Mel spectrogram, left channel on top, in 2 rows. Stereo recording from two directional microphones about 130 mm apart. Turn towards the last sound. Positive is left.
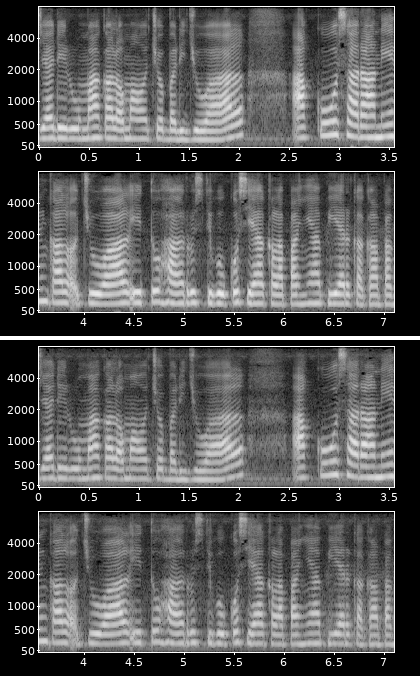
turn(degrees=25)  # may be behind; listen again after turning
